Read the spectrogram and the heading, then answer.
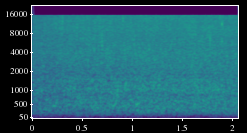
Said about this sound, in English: During a disaster, when floodwaters reach your door,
